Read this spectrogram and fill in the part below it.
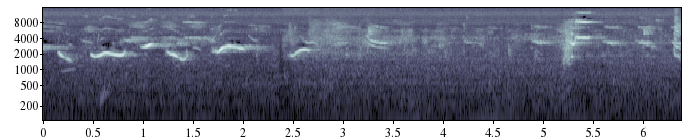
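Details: Spot-breasted oriole (Icterus pectoralis) singing: a run of loud, rich whistled notes that loop up and down, about five phrases in the first two seconds, then softer, more broken whistles with other thin bird chirps in the background.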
